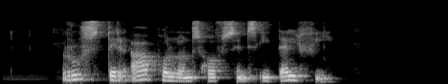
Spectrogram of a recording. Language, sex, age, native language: Icelandic, female, 30-39, Icelandic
